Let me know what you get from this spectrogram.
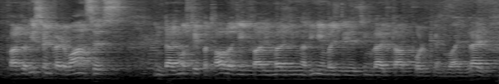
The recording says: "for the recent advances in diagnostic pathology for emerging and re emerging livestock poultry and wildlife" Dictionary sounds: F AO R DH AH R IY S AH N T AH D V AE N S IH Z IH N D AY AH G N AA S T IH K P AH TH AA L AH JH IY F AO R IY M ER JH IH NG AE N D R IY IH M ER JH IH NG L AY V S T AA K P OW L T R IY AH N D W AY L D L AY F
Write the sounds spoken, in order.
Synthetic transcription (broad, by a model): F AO R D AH R IY S AH N T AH D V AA N S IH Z IH N D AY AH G N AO S T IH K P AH T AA L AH JH IY F AO R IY M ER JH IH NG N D R IY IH M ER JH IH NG L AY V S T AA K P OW L T IY AH N D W AY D L AY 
